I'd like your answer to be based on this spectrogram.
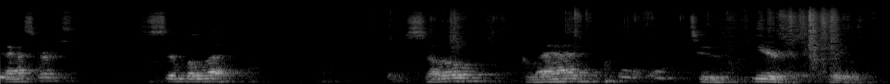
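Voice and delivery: weak, fragile, halting, wispy, very slow voice. Retelling a phone call with a very weak man, imitating Ricardo's wispy, fragile voice. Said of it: "I heard a wispy, fragile voice say".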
